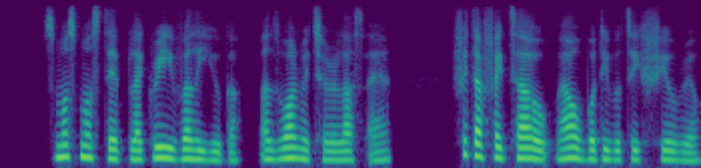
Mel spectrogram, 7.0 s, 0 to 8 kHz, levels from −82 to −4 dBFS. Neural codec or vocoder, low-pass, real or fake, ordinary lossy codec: codec, 16 kHz, 0.2 kbps, FocalCodec; 7.2 kHz; fake; none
